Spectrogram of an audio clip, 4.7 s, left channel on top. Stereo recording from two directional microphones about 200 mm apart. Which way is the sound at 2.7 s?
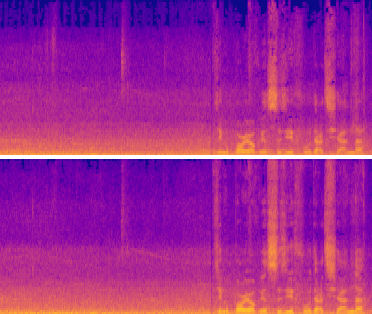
35° right (ahead or behind).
